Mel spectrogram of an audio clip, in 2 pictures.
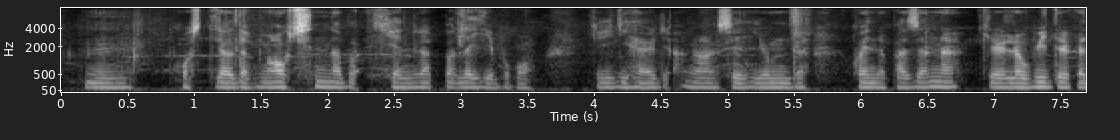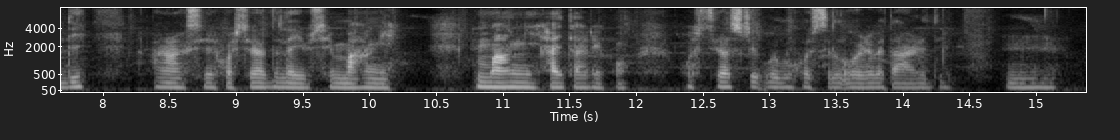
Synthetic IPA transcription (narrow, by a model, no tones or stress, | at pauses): hosteldɐŋawsinːɐbɐhenɡat̚pɐlɐjibɐkʰɔkejɡiɦajɾdiʔɐŋaŋsejumdɐkʰojnɐpʰazanɐkeɾlɐwbidɾɐkɐdiɐŋaŋsehosteldɐlɐjbɐsemaŋi | maŋihajtʰaɾekʰɔhostelstɾitojbɐhostelojɾɐɡɐtaɾɐdi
